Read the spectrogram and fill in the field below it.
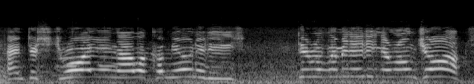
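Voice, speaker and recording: A man's voice: extremely high pitch, steady tone, a little slow, muffled recording. A man giving an impromptu speech at an outdoor rally, mixing sarcastic jabs with calls to remember how officials vote. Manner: sarcastic jabs, urging the crowd to remember votes. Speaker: civic group representative at a rally. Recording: outdoor rally with crowd and street noise.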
